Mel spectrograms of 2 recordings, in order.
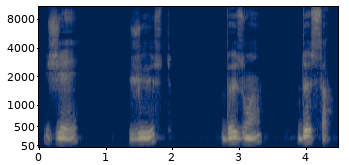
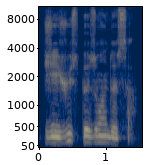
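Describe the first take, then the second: First: The sentence is spoken at a slow pace. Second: The sentence is spoken at a fast, normal pace. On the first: "Sonra da yavaş okuyorum cümleyi" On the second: "Önce hızlı okuyorum, yani normal seviyede okuyorum"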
